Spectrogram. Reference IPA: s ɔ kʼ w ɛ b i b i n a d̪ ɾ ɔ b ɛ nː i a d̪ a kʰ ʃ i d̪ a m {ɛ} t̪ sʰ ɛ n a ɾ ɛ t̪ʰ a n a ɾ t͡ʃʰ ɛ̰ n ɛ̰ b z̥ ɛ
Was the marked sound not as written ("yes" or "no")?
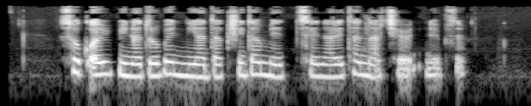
no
